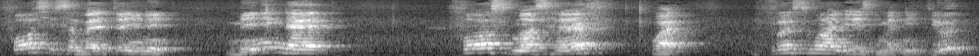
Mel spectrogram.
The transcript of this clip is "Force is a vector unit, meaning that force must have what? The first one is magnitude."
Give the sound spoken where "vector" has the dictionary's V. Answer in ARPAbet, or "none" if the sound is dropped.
B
